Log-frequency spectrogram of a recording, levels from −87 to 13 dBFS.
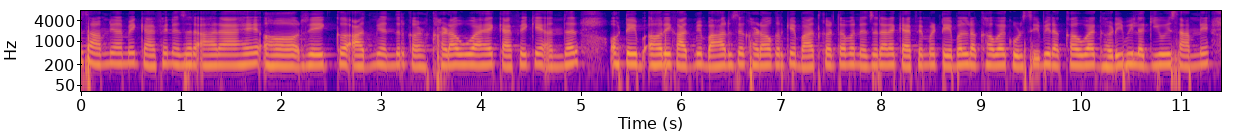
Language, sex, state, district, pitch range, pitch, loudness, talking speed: Hindi, male, Uttar Pradesh, Muzaffarnagar, 195-205 Hz, 200 Hz, -19 LUFS, 265 wpm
